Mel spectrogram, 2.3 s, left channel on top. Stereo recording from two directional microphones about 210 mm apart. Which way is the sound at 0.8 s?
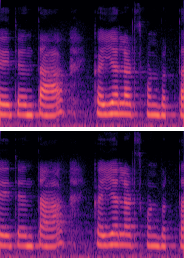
40° right (ahead or behind).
